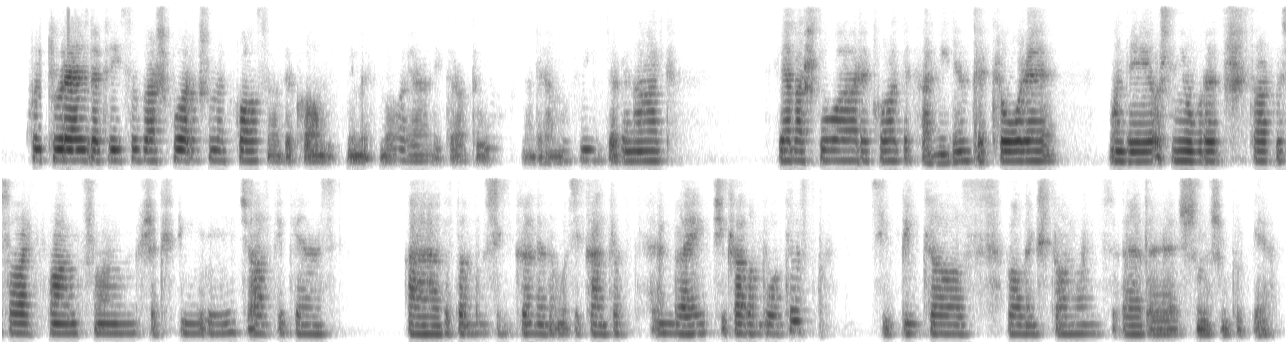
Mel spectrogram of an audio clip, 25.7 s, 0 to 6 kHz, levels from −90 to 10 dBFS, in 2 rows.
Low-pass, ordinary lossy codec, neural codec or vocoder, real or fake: 5.4 kHz; none; none; real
